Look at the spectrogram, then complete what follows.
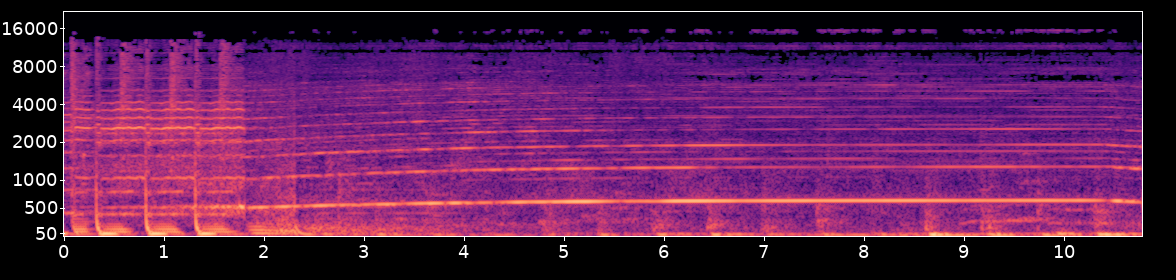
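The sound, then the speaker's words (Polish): A civil-defense-style siren from an outdoor art sound installation, wailing loud and steady. A few heavy thumps come first, then the tone rises and settles into a long sustained note rich in harmonics. “To teraz przemierzamy teren i ruszamy za dźwiękiem. Co to za syrena?”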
